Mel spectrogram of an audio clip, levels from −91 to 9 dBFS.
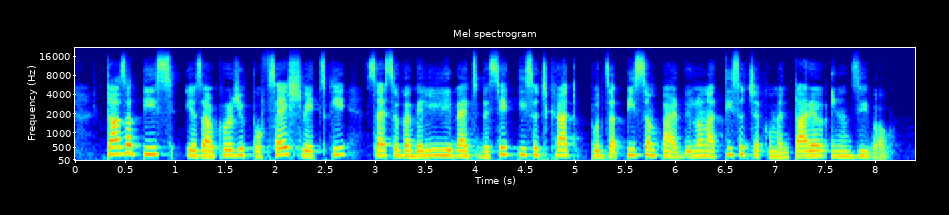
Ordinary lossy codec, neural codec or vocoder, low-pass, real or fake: none; codec, 44.1 kHz, 2.6 kbps, DAC; 19.8 kHz; fake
